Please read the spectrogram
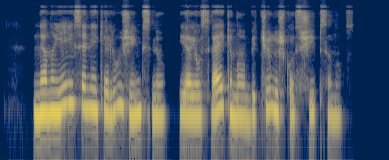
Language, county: Lithuanian, Tauragė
